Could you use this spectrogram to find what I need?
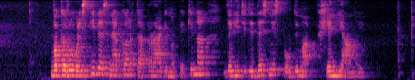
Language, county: Lithuanian, Tauragė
